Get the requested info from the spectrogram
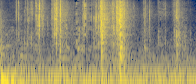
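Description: Foil wrapper of a trading card pack crinkling as it is handled, in a run of short, sharp crackles that peak about a second and a half in.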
